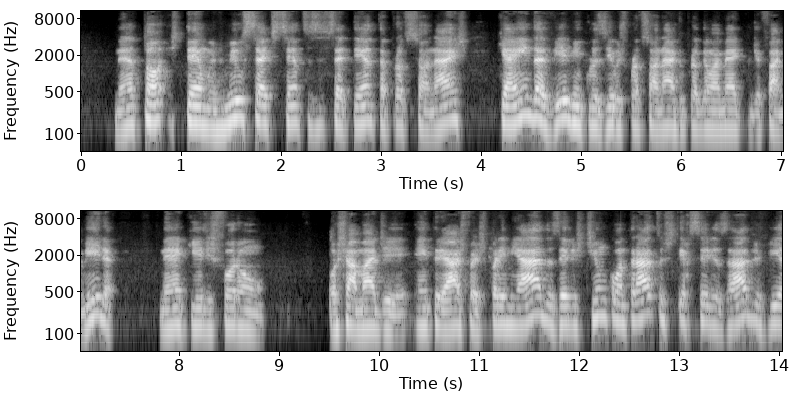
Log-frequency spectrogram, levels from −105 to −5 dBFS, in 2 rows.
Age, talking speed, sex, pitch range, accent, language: 50-69, 130 wpm, male, 130-160 Hz, Brazilian, Portuguese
